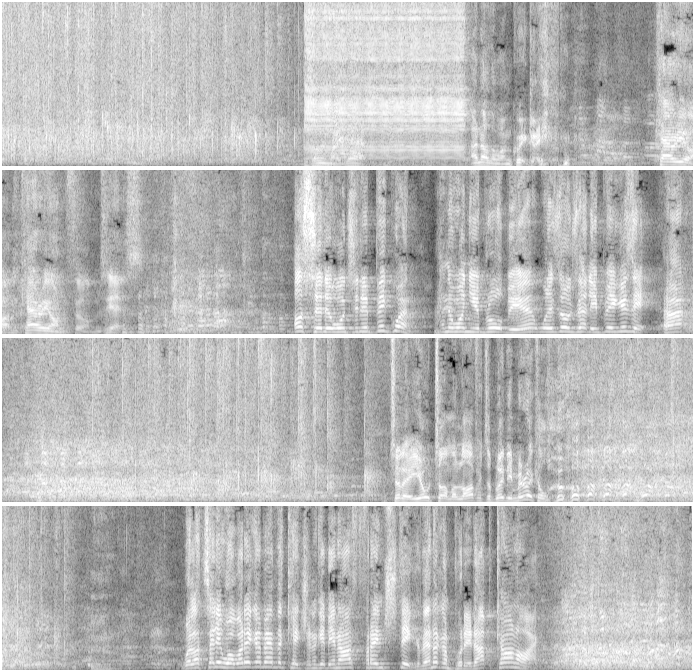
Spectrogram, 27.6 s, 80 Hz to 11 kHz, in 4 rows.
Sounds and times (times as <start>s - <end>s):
Speech: 4.7s - 8.4s, 9.8s - 13.8s, 17.7s - 19.3s, 22.5s - 26.1s.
